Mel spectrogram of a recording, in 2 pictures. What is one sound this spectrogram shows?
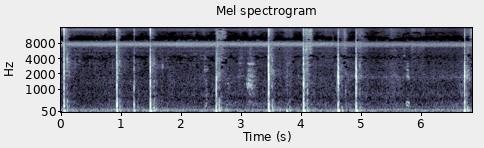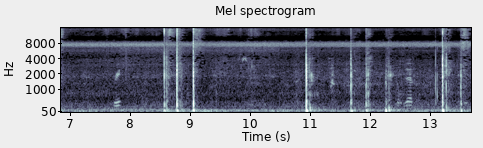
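Boxing gloves smack sharply against punch mitts in quick bursts.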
